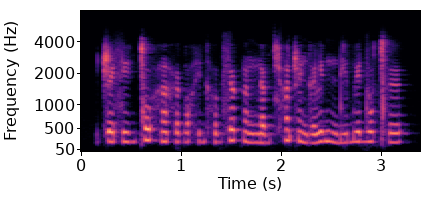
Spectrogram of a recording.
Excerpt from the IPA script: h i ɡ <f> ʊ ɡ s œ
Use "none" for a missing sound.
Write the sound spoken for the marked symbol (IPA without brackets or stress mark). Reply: h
